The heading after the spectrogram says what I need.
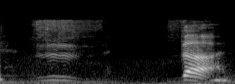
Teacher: now this is going to be a voiced TH, the, it has a slight vibration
